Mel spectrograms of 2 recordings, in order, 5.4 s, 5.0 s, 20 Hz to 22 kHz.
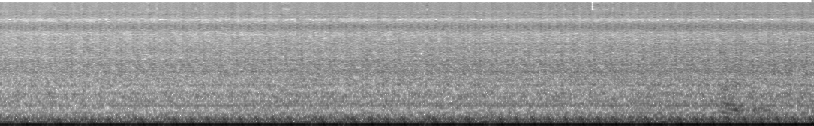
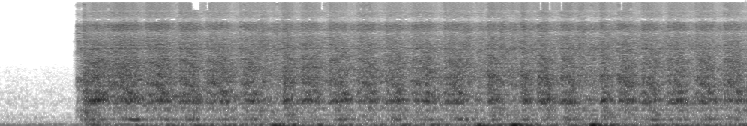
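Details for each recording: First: Ford experimental prototype Corsair GT with a fuel-injected Essex V4 and Capri 5-speed, tick-over being adjusted with the air filter off: a deep, even idle with a steady low pulse and no stumbles, healthy. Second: Ford prototype Corsair GT, fuel-injected Essex V4, first start in 1.5 years on a freezing cold day: it catches and settles into a rough, uneven idle with occasional stumbles, a slight cold-start misfire.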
